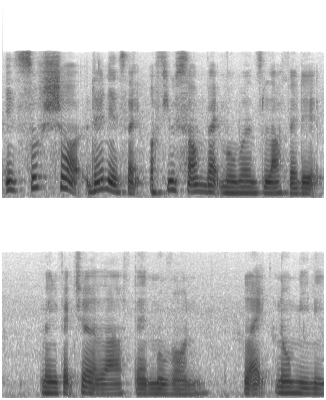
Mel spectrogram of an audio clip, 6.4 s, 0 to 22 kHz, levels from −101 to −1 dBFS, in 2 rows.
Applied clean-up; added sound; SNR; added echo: none; none; none; none.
